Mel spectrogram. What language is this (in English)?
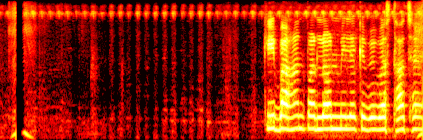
Maithili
